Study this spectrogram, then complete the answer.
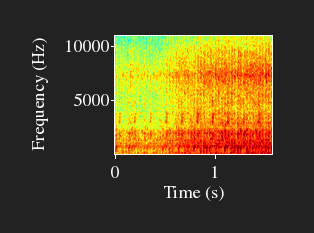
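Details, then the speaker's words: Mercedes ML 2.7 diesel with knocking at startup, gearbox removed and dual-mass flywheel bolted solid: knock still heard over diesel clatter as revs rise, ruling out the flywheel; crankshaft suspected, possibly loose main bearing seats; engine knock. "При запуске работает двигатель, такой стучочек. Поэтому 100% исключаем двухмассовый маховик, биение, а то, что что-то с коленвалом."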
